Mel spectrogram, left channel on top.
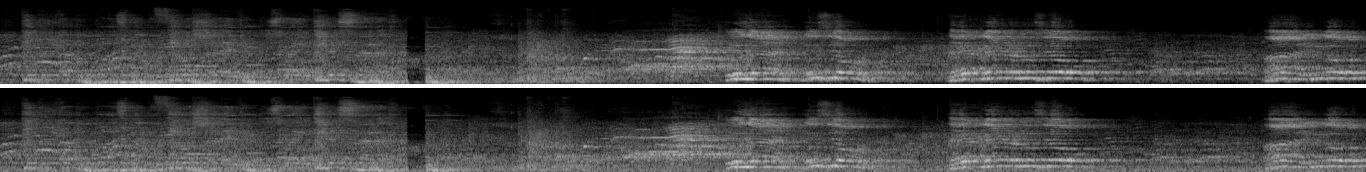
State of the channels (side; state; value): right; noise; rumble, 12 dB below the sound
